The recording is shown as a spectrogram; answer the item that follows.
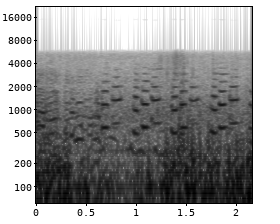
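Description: Saxophone and brass horns of a small walking street band playing short, clipped notes, over a low rumble on the microphone.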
